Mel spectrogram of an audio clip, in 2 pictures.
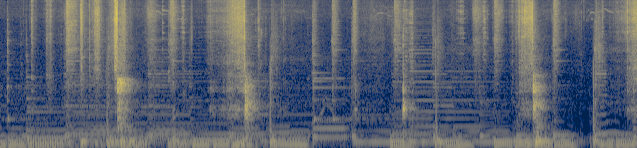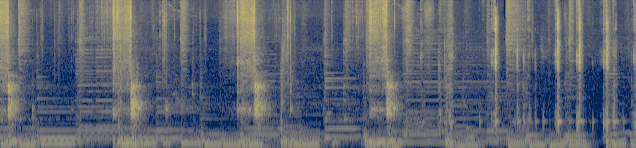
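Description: Kitchen knife chopping a Korean radish into chunks on a wooden cutting board, each cut ending in a knock on the board, about nine chops evenly spaced a little over a second apart.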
